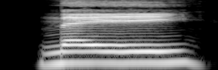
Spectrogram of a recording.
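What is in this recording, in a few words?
"nei", Chinese; Nihao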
